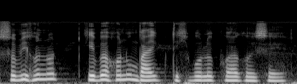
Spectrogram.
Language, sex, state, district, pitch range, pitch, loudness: Assamese, male, Assam, Sonitpur, 180-215 Hz, 190 Hz, -17 LUFS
